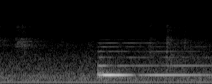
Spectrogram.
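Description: A clarinet plays a held note.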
